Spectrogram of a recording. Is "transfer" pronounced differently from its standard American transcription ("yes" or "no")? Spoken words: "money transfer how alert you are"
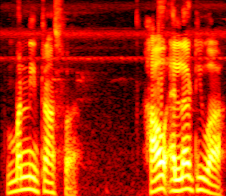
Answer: no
